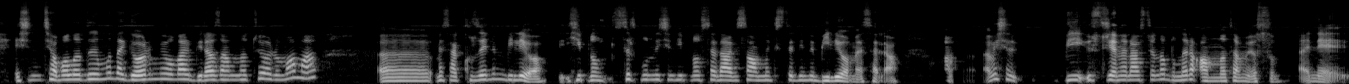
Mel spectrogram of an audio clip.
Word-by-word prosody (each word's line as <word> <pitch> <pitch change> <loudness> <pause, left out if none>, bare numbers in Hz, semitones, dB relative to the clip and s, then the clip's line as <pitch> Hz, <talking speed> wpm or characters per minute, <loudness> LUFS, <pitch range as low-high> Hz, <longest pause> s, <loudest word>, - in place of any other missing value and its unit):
E, - - -3
şimdi 205 +2 -4
çabaladığımı 230 +4 +2
da 260 - +4
görmüyorlar, 235 +1 +3
biraz 210 +2 +3
anlatıyorum 215 +2 -1
ama, 295 +2 +2 0.6
eee, 170 +1 +1
mesela 190 -1 -2
kuzenim 215 +4 -2
biliyor. 200 -11 +3 0.3
Hipnoz 195 -3 -2
sırf 240 -4 -4
bunun 220 0 -4
için 215 -1 -5
hipnoz 205 0 -6
tedavisi 200 -1 +2
almak 195 -1 0
istediğimi 195 -2 -4
biliyor 175 -4 +4
mesela. - - -3 0.4
A - - -5 0.3
ama 225 - -3
işte 225 -7 -3 0.5
bir 205 +2 -1
üst 200 - -4
jenerasyona 205 +2 +2
bunları 205 +4 0
anlatamıyorsun. 155 -5 -1
Hani, 145 - -3
205 Hz, 140 wpm, -24 LUFS, 190-220 Hz, 0.6 s, da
